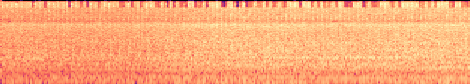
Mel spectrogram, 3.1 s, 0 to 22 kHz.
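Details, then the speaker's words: 2001 Ford Escort ZX2, first start in months or years after a safe start, low on fuel with only a partial gallon: even, steady idle with no knocks, misses or rattles; normal idle. "And she seems to be running fine, too. Oh, yeah. This is probably the first time it's run in years, at least months."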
